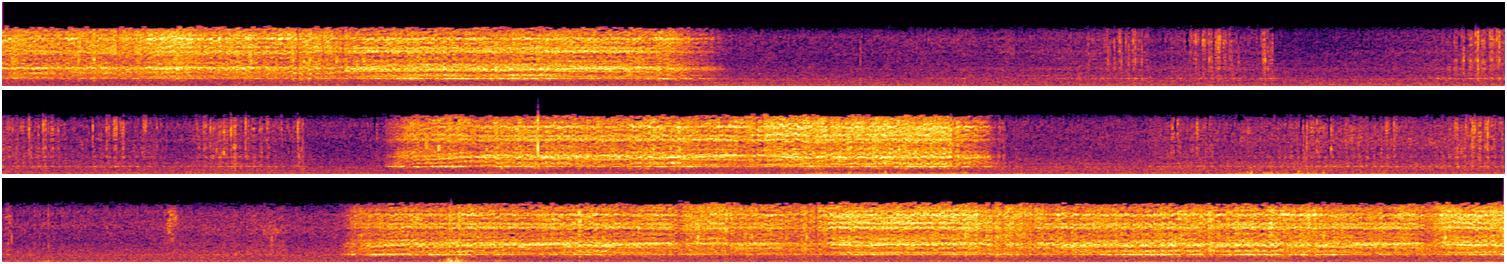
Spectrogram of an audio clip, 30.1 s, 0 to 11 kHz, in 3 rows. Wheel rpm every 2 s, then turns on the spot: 160, 160, 40, 20, 10, 20, 100, 160, 40, 20, 20, 120, 160, 160, 160.
6-12 16-22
